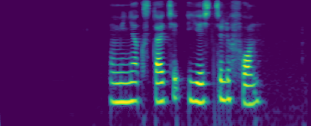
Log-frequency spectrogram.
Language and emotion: Russian, neutral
